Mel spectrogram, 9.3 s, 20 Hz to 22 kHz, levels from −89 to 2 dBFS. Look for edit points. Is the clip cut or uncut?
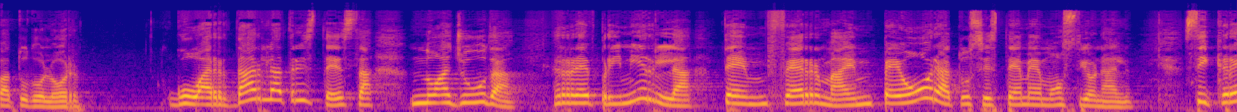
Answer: uncut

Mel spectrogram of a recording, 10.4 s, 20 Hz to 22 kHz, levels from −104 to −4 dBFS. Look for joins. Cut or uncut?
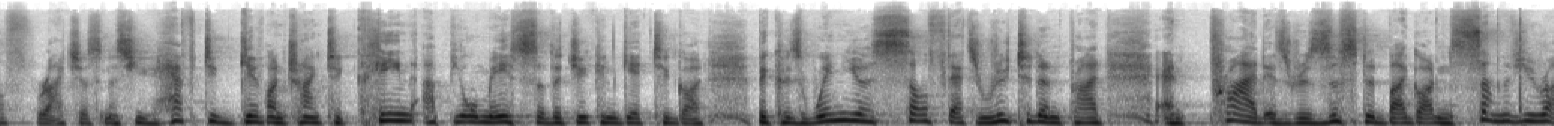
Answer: cut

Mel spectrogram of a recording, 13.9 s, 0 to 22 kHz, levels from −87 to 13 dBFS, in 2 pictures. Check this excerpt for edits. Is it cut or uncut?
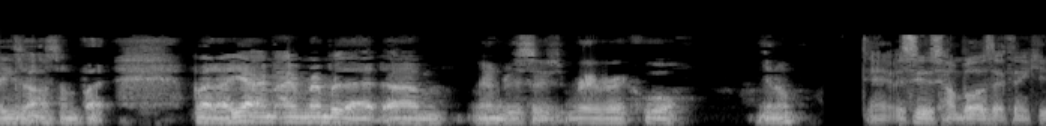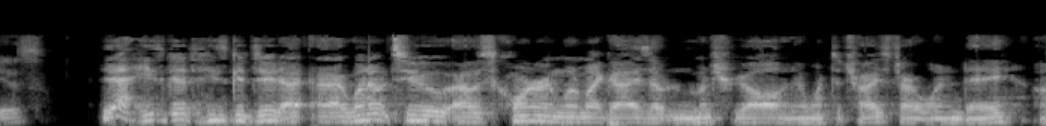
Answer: uncut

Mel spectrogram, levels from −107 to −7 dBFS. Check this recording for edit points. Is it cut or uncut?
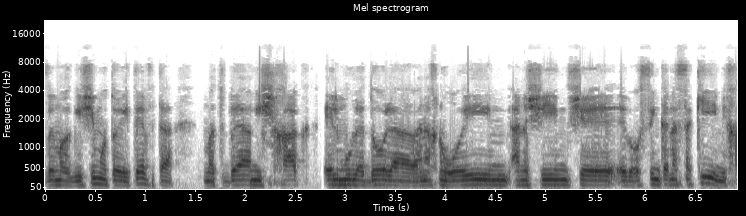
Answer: cut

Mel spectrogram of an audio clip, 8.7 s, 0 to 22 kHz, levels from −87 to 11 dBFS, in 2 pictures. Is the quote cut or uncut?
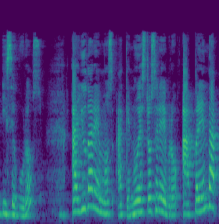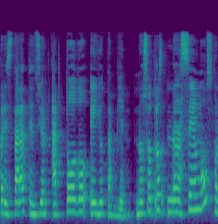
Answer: uncut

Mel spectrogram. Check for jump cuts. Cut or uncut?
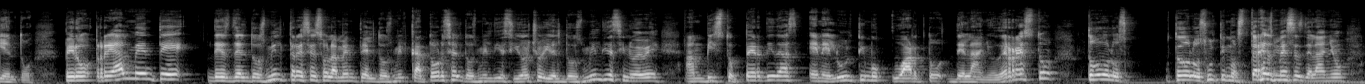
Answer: uncut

